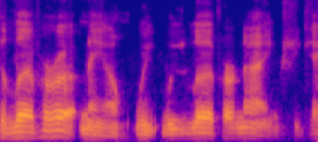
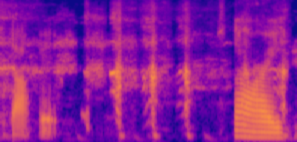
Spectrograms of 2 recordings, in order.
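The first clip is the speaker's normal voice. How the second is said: laughing. Real, not acted. Laughing at own joke.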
